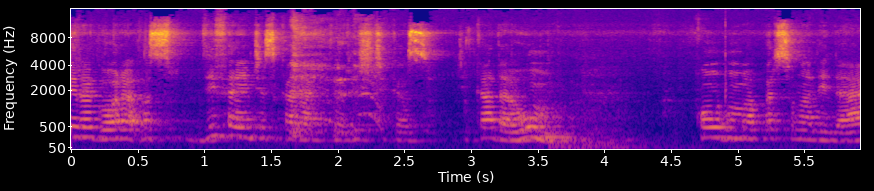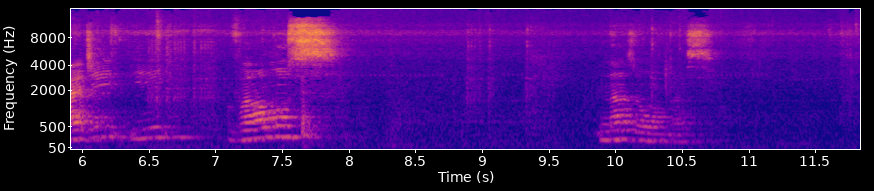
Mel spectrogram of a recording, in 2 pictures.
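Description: A woman speaks with animation through a microphone in an echoing hall.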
